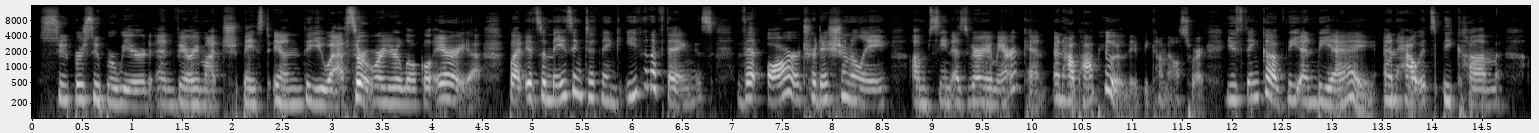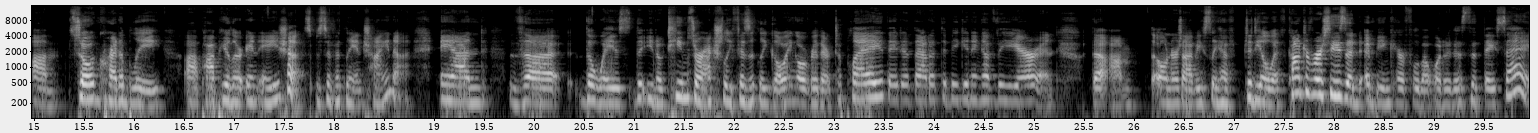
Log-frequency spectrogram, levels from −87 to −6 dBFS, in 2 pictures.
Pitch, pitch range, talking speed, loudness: 220 Hz, 200-240 Hz, 205 wpm, -31 LUFS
